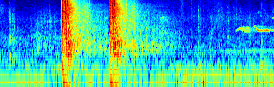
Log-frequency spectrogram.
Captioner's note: gun bangs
